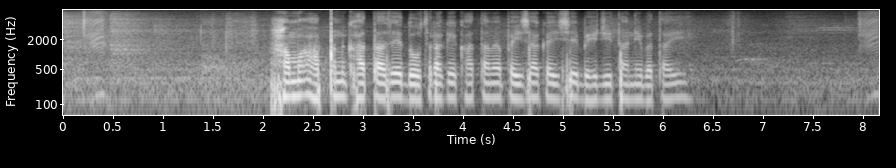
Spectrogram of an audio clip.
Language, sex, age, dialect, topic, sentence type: Bhojpuri, male, 25-30, Northern, banking, question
